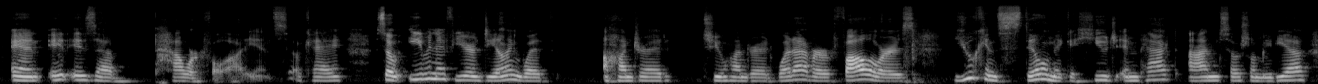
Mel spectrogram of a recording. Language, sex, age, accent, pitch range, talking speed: English, female, 30-49, American, 165-205 Hz, 125 wpm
